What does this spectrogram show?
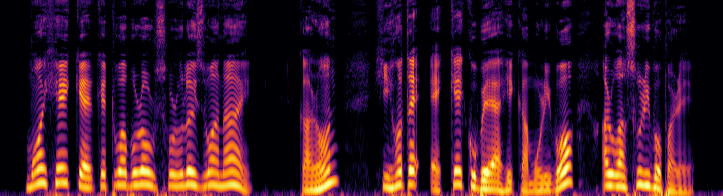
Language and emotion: Assamese, fearful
